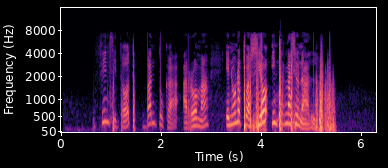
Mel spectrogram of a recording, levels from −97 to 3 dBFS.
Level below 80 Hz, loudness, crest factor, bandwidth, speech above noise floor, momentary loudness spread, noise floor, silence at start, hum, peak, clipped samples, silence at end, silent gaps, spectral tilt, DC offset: -44 dBFS; -22 LUFS; 22 dB; 7.8 kHz; 50 dB; 17 LU; -72 dBFS; 0.8 s; none; -2 dBFS; under 0.1%; 0.8 s; none; -7.5 dB/octave; under 0.1%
